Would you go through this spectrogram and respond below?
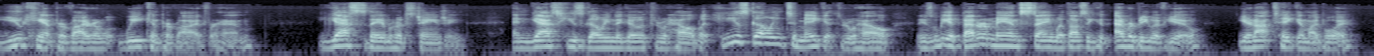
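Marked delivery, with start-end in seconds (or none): none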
